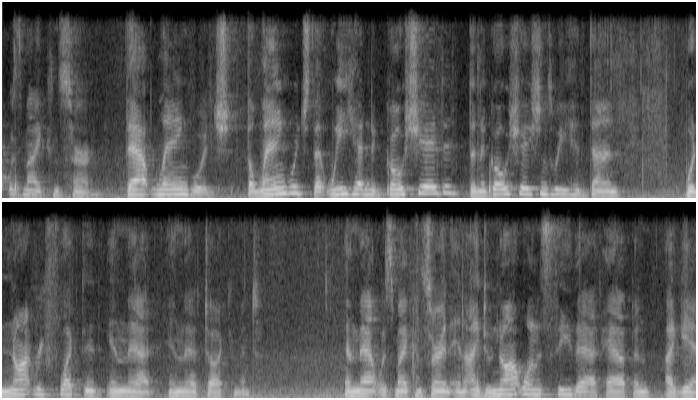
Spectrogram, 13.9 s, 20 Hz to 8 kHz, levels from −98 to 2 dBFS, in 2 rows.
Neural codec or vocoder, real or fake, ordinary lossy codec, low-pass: none; real; Opus, 64 kbps; 7.2 kHz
